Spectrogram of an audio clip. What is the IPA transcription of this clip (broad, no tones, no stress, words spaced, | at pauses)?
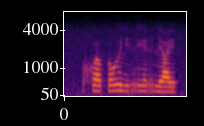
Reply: χʷɑo̯θoɣəlʲer ɣerlʲɑe̯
